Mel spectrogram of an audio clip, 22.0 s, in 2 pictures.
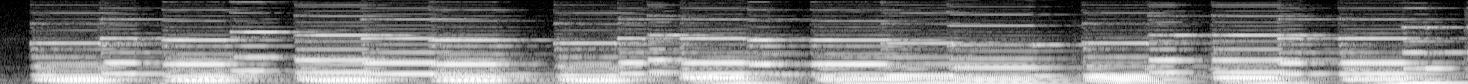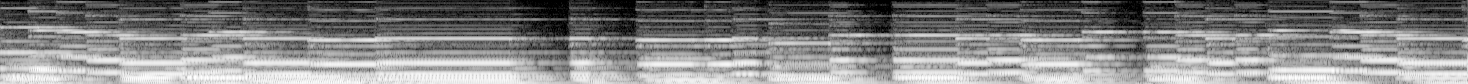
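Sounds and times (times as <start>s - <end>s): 
Schuke Berlin pipe organ: 0.0s - 22.0s.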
